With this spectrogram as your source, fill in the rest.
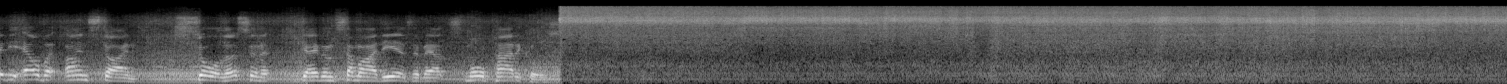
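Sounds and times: compressed air blow gun hissing: 5.6s - 15.0s.

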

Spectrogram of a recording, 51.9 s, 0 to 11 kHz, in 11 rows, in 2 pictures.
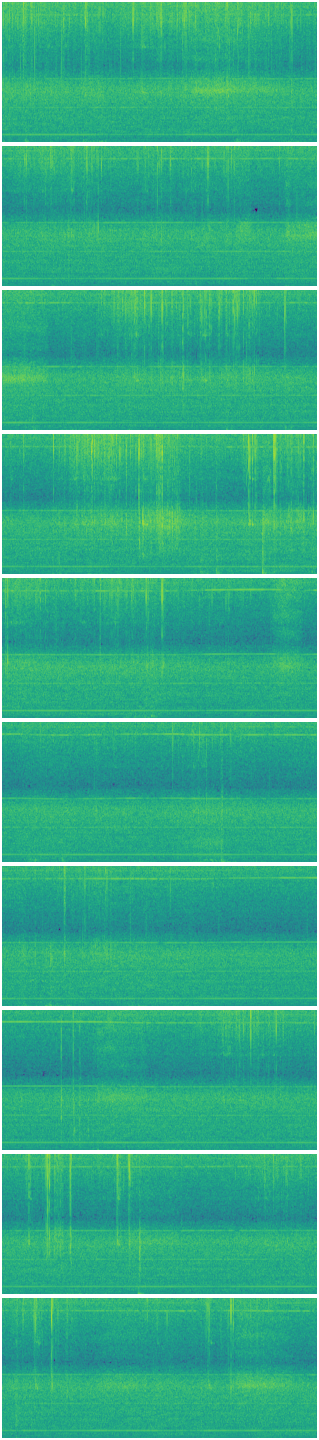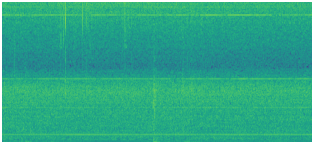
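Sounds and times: clicks and crackles: 0.0s - 27.6s, 28.4s - 30.4s, 33.8s - 35.0s, 36.0s - 50.3s
vacuum cleaner motor whine: 0.0s - 51.9s.

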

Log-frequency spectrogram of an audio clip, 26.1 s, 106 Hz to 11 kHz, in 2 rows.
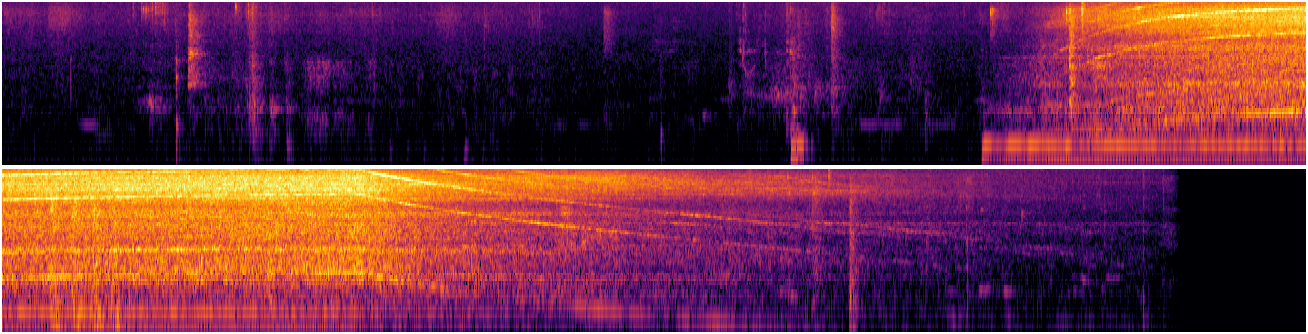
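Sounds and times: vacuum cleaner motor whine: 9.8s - 24.8s.

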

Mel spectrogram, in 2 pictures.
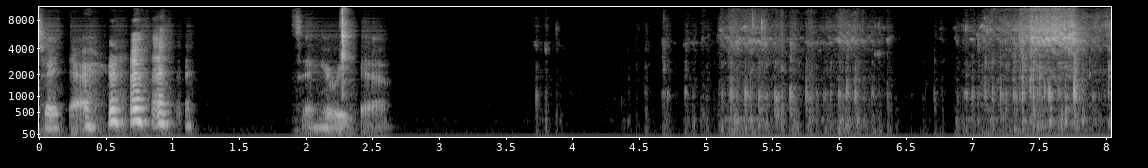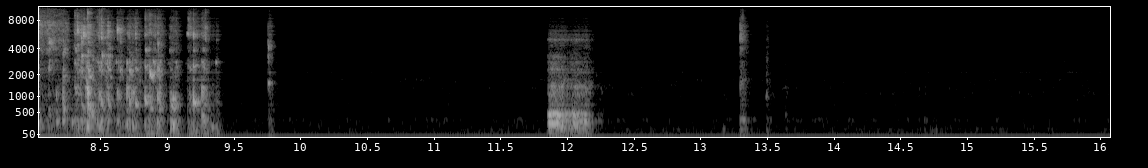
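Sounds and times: water bubbling in bong: 4.5s - 9.4s.

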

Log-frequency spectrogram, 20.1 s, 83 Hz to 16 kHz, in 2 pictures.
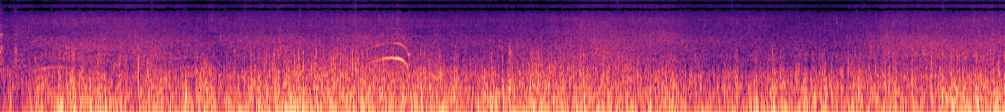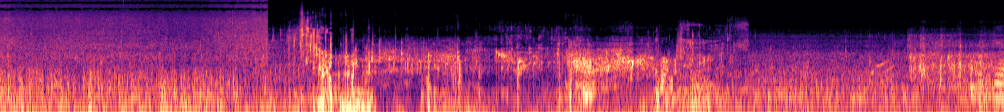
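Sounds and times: small waves lapping on shore: 0.0s - 12.8s
wind buffeting microphone: 0.0s - 15.1s, 15.7s - 20.0s.

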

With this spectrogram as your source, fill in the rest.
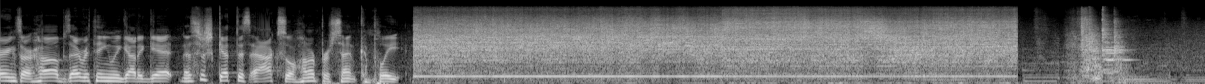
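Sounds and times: sandblaster hissing: 4.2s - 10.2s.

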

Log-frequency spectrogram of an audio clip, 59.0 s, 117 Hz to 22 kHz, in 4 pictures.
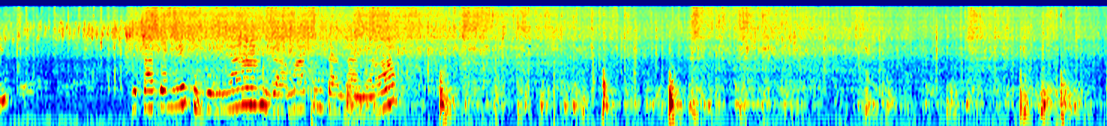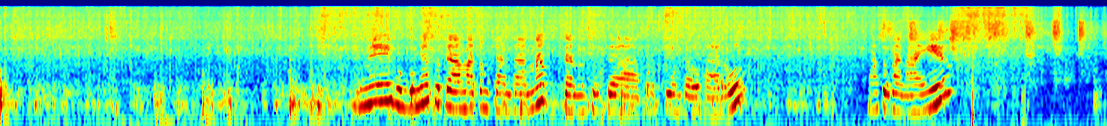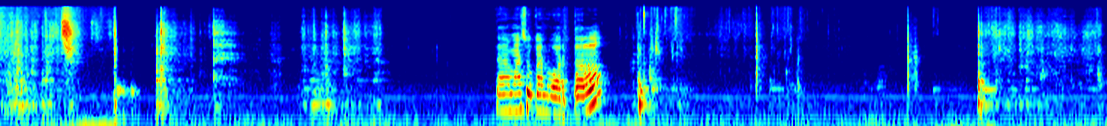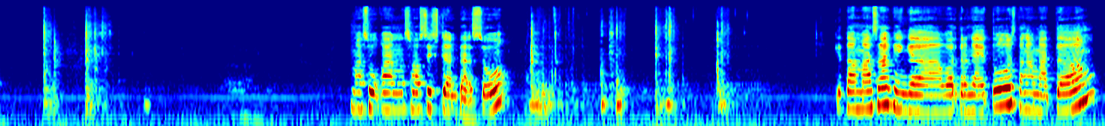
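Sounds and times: paste sizzling in hot oil: 0.0s - 31.0s, 42.6s - 44.3s
metal spatula scraping wok: 1.1s - 34.8s, 42.5s - 45.9s, 52.3s - 54.2s.

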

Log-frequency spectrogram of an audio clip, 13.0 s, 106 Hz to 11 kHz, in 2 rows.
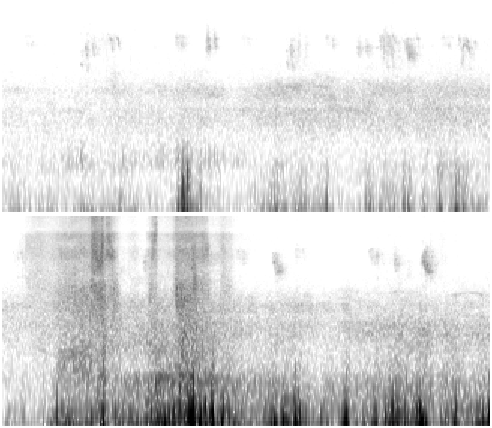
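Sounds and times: small birds chirping: 0.2s - 10.6s, 11.3s - 12.8s
low wind rumble: 3.4s - 13.0s.

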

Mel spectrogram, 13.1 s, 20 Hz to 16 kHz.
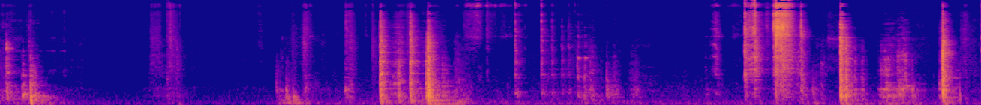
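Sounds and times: metal scraping across table: 11.7s - 12.3s.

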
